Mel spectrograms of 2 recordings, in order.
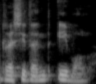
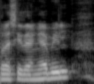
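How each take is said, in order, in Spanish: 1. Se pronuncia con sonidos ingleses. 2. Se pronuncia con sonidos españoles. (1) "con su formato inglés" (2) "yo siempre he dicho"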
